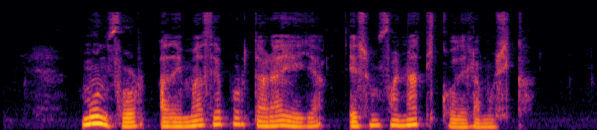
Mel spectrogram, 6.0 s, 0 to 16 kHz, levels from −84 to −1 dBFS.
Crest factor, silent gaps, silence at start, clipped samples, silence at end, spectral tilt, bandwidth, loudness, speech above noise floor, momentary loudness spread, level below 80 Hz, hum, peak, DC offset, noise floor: 18 dB; none; 0.85 s; under 0.1%; 0.7 s; -7 dB/octave; 11.5 kHz; -22 LUFS; 46 dB; 11 LU; -50 dBFS; none; -4 dBFS; under 0.1%; -66 dBFS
